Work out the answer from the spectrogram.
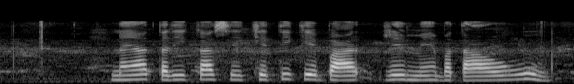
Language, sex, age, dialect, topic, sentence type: Magahi, female, 25-30, Northeastern/Surjapuri, agriculture, question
